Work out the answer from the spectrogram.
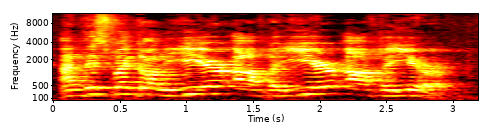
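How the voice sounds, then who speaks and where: A woman's voice: medium pitch, measured pace, fairly bright tone. A woman telling a comic tall tale live to an audience in a theatrical, mock-earnest manner, in a room. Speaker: storyteller at a speech club. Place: echoey indoor room, speaking to an audience. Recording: very echoey room, distant microphone.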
